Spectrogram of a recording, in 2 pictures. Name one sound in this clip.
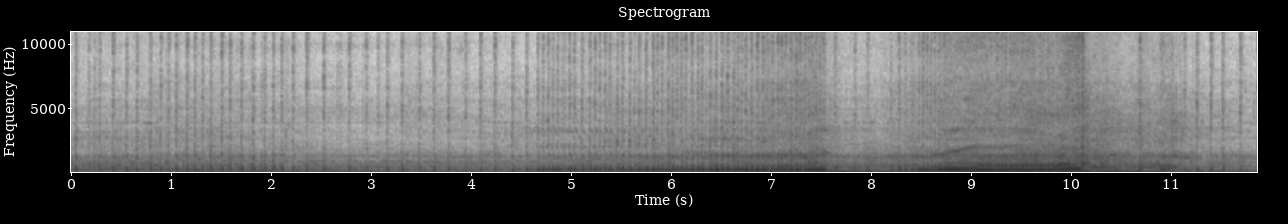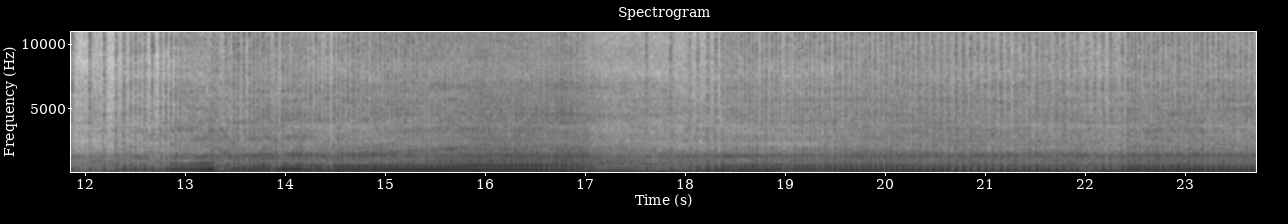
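A dirt bike engine revs and drones up and down close by.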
